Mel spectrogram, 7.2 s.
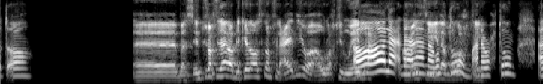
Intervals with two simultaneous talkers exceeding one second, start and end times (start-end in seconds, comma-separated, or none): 4.7-6.6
